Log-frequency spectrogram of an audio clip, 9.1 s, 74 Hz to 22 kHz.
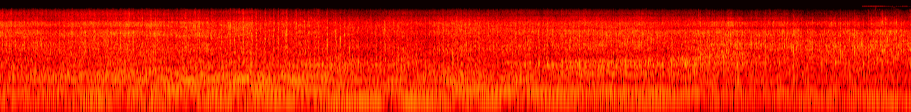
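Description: A Consolidated PBY Catalina seaplane from the 1930s flying a demonstration, its piston engines giving a loud, steady droning roar with pulsing harmonics that shift gently in pitch as it passes.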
